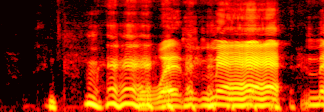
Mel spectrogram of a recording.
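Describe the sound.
Someone imitates a bleating sheep, a few short wavering vocal bursts building into a longer, quavering baa, loud and close with no other sounds around it.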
